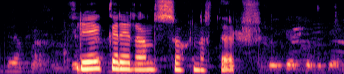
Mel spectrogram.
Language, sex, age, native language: Icelandic, female, 18-19, Icelandic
